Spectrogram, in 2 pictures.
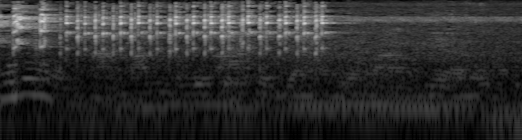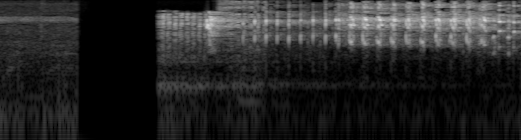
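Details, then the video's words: Lovebird chatter meant to spur other birds into ngekek and gacor song: bursts of rapid high rattling pulses, broken by a quieter stretch and a short silent gap, then resuming loud and fast. "Terapi Burung Lovebird biar Cepat Gacor"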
